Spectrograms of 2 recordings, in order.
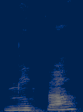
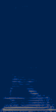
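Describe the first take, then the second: First: The name is said like 'Mitha'. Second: The name is said like 'Mia'. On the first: The speaker calls it right. "It's Mitha" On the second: The speaker calls it wrong. "you don't pronounce my name like Mia"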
